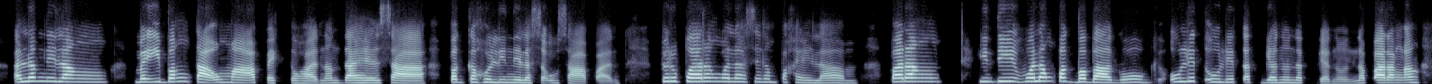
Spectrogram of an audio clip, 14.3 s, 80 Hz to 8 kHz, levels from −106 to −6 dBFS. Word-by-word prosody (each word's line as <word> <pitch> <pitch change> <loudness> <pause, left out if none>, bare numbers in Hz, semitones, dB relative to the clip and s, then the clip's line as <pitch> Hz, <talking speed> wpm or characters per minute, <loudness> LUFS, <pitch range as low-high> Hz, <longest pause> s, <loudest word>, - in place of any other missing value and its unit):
alam 365 +5 +3
nilang 315 -4 -1 0.3
may 300 +1 +1
ibang 330 +4 +1
taong 275 -2 +5
maaapektuhan 230 -5 -1
ng 220 +1 -8
dahil 225 0 +1
sa 210 -3 +3 0.3
pagkahuli 280 -1 -2
nila 245 -2 -2
sa - - -9
usapan, 200 -4 -6 0.4
pero 355 +1 0
parang 345 0 +4
wala 330 -1 -2
silang 300 -1 -11
pakialam. 225 -5 -8 0.3
Parang 335 0 +5 0.4
hindi 355 +2 -1
walang 355 +3 +4
pagbabago, 280 -4 +3 0.2
ulit-ulit 300 -4 -5
at 270 - -2
ganun 245 0 -5
at - - -14
ganun 180 -2 -12
na 220 - -5
parang 240 0 +5
ang 255 +1 -1
275 Hz, 125 wpm, -24 LUFS, 230-330 Hz, 0.4 s, taong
